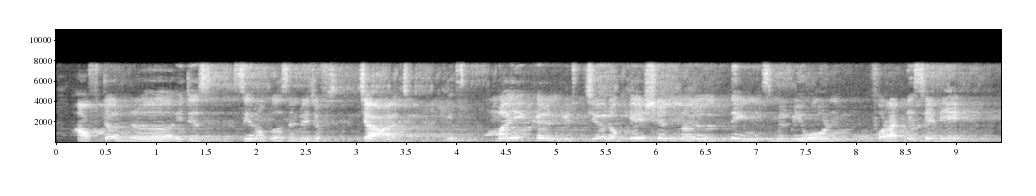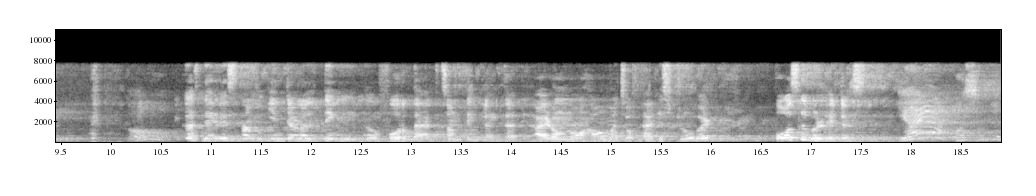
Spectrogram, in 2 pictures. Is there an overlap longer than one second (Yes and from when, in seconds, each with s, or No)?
No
